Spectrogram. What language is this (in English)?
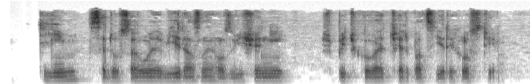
Czech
